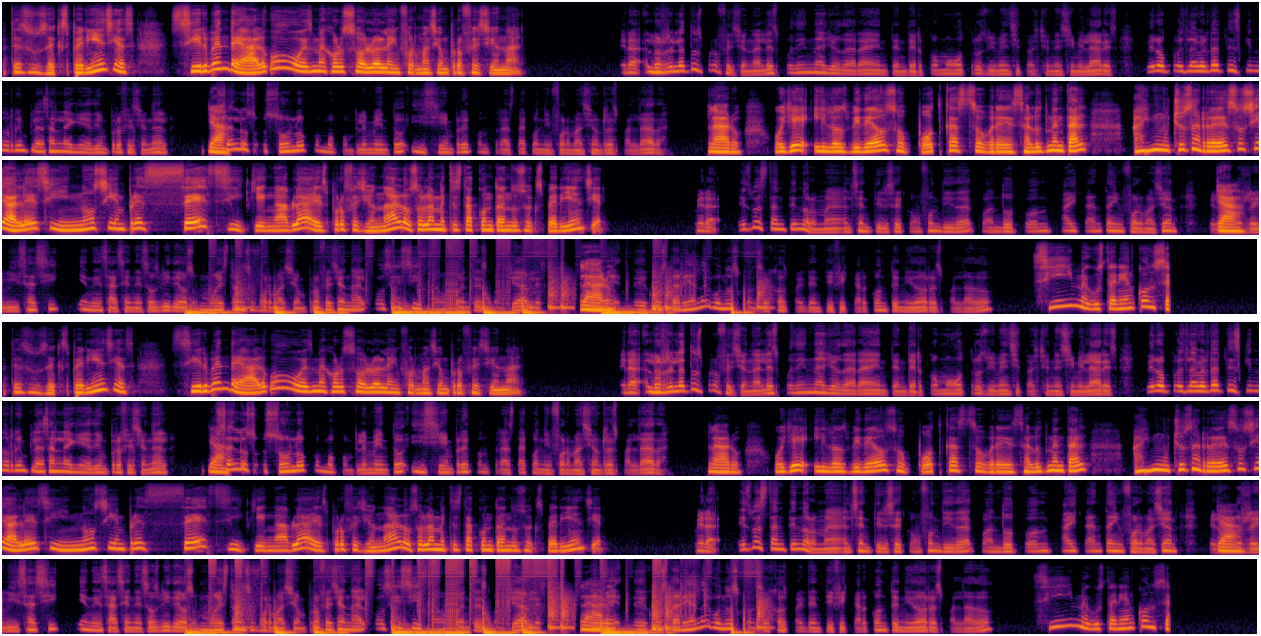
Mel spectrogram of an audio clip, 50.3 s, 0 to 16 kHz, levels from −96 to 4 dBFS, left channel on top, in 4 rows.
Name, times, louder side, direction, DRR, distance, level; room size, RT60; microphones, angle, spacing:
voice 1, 0.0-5.2 14.6-14.8 19.6-20.0 20.3-23.4 23.9-26.6 26.9-31.1 37.3-37.6 43.5-43.8 48.1-49.4, left 3 dB, 80° left, 1.1 m, -22 dB
voice 2, 6.2-11.1 11.4-14.2 14.6-19.2 32.1-43.1 43.6-47.6, right 2 dB, 35° right, 2.0 m, -33 dB
sound 1, 39.5-44.6 45.0-45.4, right 1 dB, 55° right, 1.2 m, -26 dB
head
